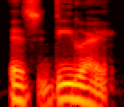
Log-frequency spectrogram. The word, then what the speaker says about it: ItsDlai: It's delay. It's delay. It's spelled ITSDLAI. Delay.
